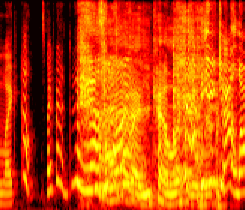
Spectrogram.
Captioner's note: everyone laughs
